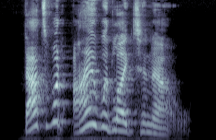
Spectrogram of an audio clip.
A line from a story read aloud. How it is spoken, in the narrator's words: Draco snapped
